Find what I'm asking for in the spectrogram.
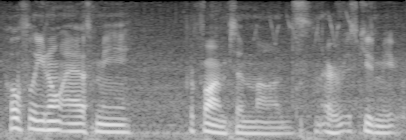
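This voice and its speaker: A man's voice: fairly low pitch, moderate pace, slight background noise. Casual, cussing male game streamer. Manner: laid-back, swears casually, greets and thanks viewers. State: tired and grumpy. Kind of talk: casual live-stream chat while playing a farming game.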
